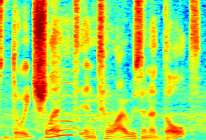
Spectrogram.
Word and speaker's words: Deutschland: I also will tell you a very embarrassing story, which is I had never actually seen or heard someone pronounce Deutschland until I was an adult.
